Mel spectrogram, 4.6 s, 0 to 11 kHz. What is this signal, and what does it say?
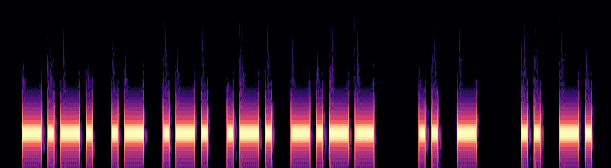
Morse code, heard as a keyed tone, about 25 wpm, 700 Hz. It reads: CARRY IT IN
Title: Sentences from Top 1000 Words - Review Part 1 - 25wpm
